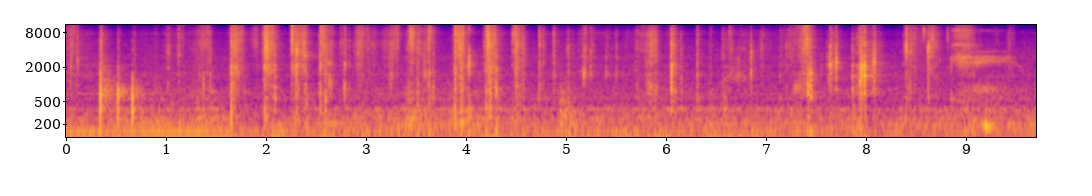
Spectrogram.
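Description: An oracle card deck is shuffled and cards are pulled, giving dense crisp riffles and flicking card snaps at close range, with a person speaking softly at times.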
